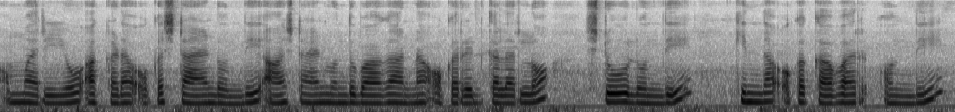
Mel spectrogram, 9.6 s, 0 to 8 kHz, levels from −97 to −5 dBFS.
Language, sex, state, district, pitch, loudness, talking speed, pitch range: Telugu, female, Telangana, Mahabubabad, 170 Hz, -16 LUFS, 120 wpm, 165-180 Hz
